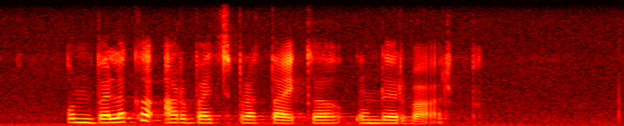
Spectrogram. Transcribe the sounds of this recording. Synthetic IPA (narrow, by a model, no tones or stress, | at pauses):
ʔɔnbələkəʔɐrbəjtsprɐk̚təjkəɔndərvæ̰rp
